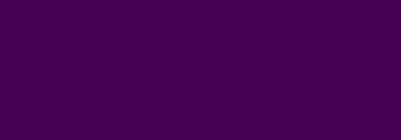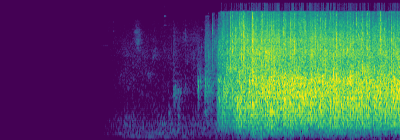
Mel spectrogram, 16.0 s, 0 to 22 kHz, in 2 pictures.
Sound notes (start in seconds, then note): 10.9 muffled chatter; 12.0 audience applauds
